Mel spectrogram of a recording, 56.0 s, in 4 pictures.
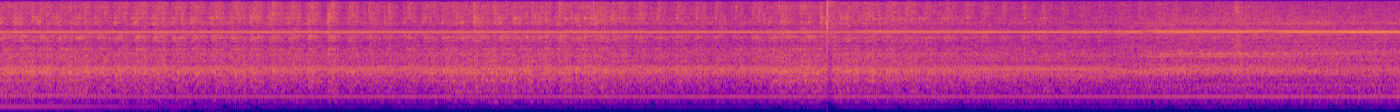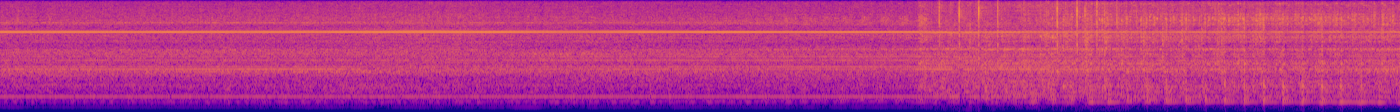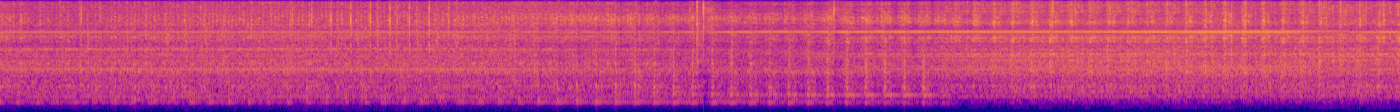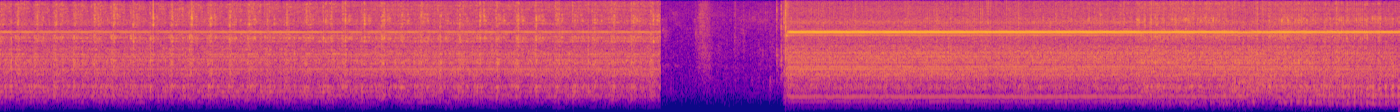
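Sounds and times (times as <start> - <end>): milling machine cutting metal: 0.0 - 10.8, 22.0 - 48.6, 49.8 - 56.0.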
